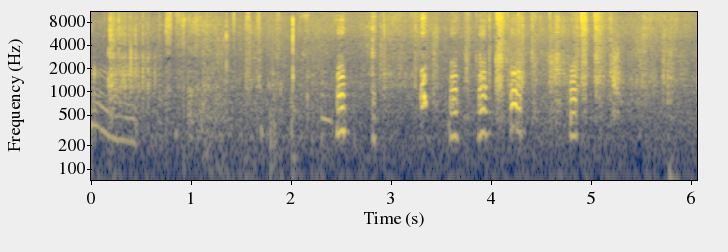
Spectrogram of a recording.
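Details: Seventeen-day-old Bordoodle puppies making a falling whine at the start, then a run of short high squeaks and yelps clustered between two and five seconds, amid soft rustling and shuffling.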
